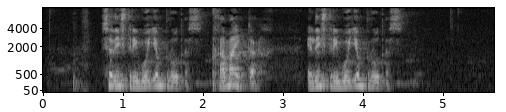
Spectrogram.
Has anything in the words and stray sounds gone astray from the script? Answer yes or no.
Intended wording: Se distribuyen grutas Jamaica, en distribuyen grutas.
no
